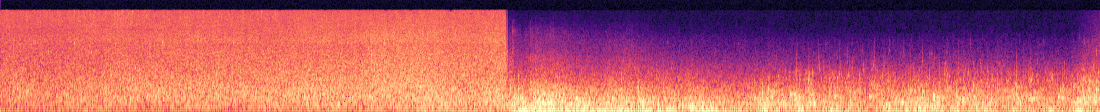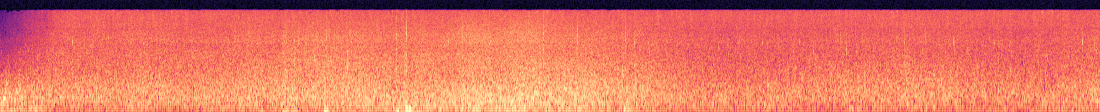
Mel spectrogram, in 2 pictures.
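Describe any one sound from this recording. Ocean waves wash and splash steadily.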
